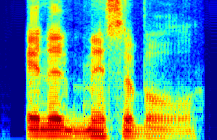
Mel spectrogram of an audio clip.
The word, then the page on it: inadmissible: British English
